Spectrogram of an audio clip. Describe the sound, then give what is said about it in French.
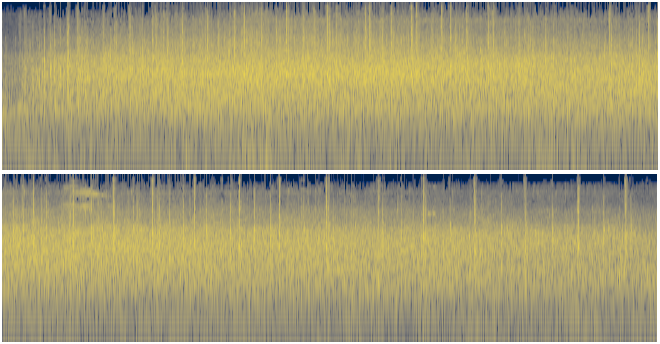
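An audience claps steadily and loudly to welcome two sisters of the Carmel apostolique de l'Enfant Jésus, a dense, even wash of many hands sustained throughout with sharp individual claps popping out, no voices heard. “On va les applaudir.”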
